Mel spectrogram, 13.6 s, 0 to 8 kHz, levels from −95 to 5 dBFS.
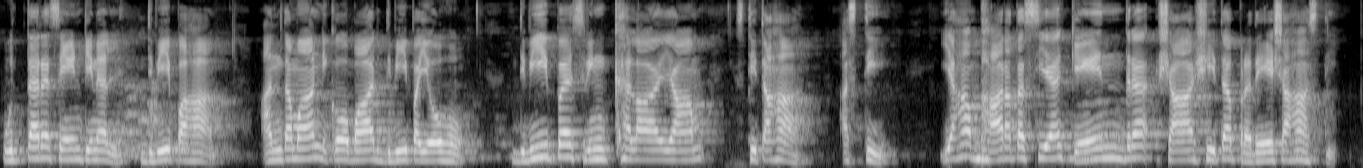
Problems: none marked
